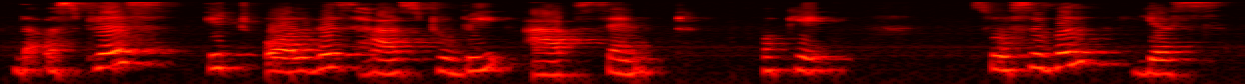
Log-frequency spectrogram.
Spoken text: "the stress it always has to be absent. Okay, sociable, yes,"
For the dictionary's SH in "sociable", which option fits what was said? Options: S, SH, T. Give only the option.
S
